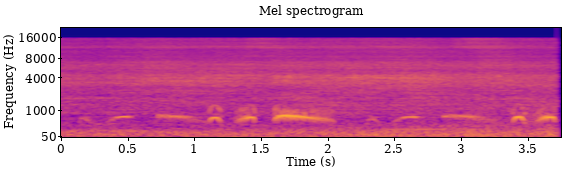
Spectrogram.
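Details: Spotted doves lured with a silver decoy bird wearing a black collar: low, hoarse cooing phrases, short upswept notes and longer slurred coos overlapping, as if two birds answer each other over steady low rumble.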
